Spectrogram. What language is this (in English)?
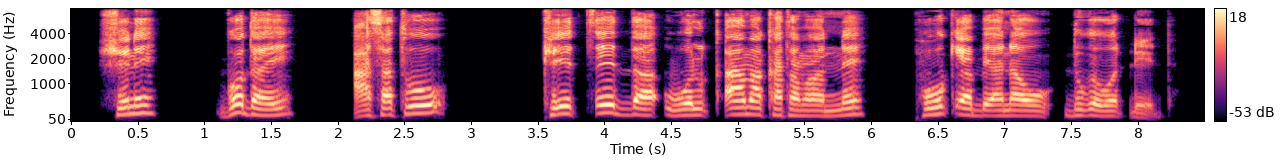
Dawro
